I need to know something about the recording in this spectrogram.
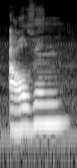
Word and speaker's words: Alwyn: I've heard his name pronounced differently. I guess where he's from in South Africa, they pronounce it Alvin Yos.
